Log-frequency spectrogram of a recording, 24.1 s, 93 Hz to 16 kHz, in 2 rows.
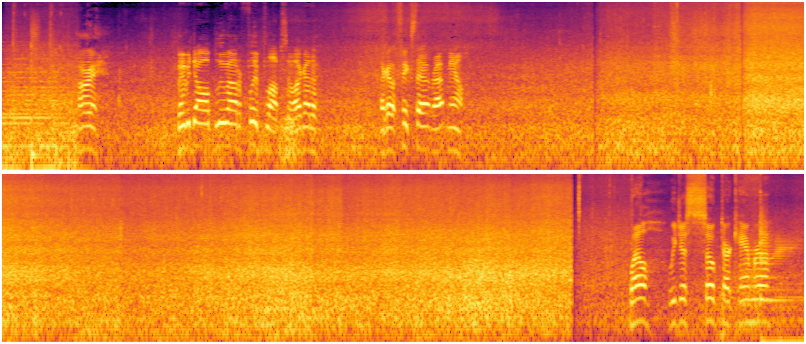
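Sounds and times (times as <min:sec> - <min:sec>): ocean surf breaking on rocks: 0:04.2 - 0:21.7.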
